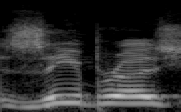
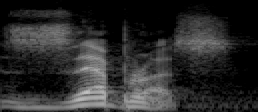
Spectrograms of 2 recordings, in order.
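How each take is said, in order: First: The first vowel is a long 'ee' sound. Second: The first vowel is a short 'eh' sound. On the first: This is how Americans say it. The speaker calls it wrong. "You don't pronounce it zebras ... It's not Z-E-E-B-R-A" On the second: This is how the locals say it. The speaker calls it right. "you pronounce it zebras ... It's Z-E-B-R-A"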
